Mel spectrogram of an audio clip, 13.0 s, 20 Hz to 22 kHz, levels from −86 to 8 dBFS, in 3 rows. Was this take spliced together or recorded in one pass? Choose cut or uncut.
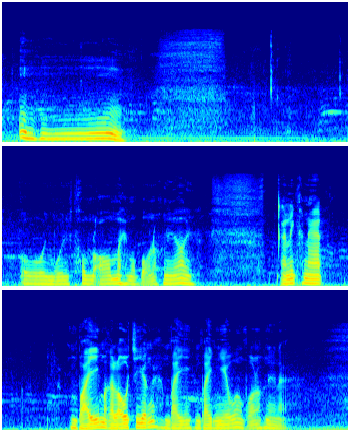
uncut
